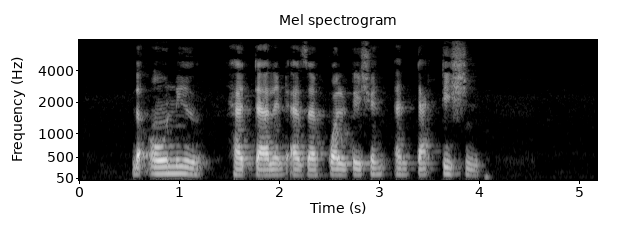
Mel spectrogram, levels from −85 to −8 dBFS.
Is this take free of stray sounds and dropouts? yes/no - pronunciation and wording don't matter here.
yes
